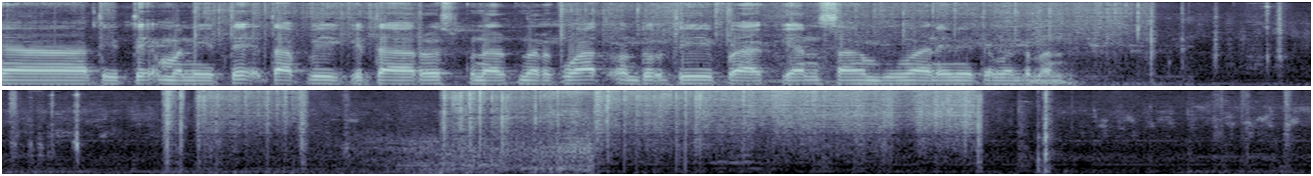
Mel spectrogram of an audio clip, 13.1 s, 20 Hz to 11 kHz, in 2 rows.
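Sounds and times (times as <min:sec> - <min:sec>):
steady rasping noise: 0:00.5 - 0:06.0.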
